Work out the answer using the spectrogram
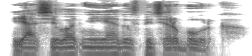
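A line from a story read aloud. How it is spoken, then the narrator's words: Indifferent, weary. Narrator (Russian): равнодушно и устало говорил патрон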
